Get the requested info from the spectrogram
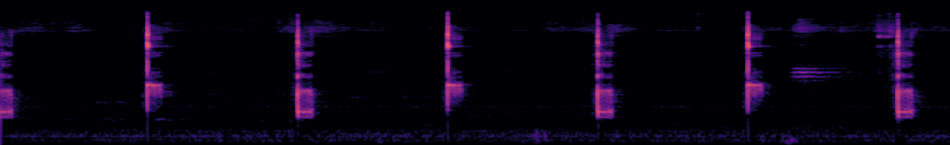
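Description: Metronome clicking steadily at one beat per second, seven clicks in all. Every other click sounds different, marking a two-beat (binary) meter with a strong first beat and a weak second beat.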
